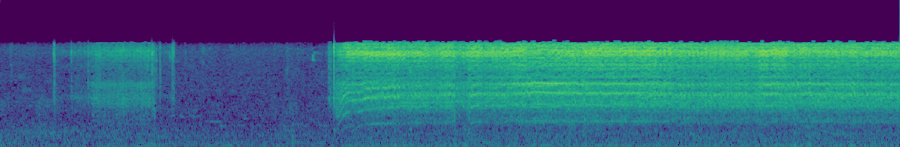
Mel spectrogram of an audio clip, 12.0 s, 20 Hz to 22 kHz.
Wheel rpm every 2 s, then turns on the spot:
0, 0, 100, 160, 160, 160.
none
